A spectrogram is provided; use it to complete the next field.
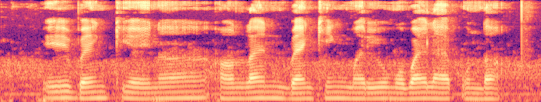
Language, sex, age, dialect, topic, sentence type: Telugu, male, 60-100, Telangana, banking, question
